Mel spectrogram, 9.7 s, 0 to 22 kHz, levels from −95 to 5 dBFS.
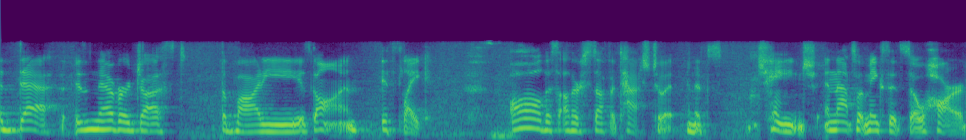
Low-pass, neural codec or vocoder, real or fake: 7.2 kHz; none; real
